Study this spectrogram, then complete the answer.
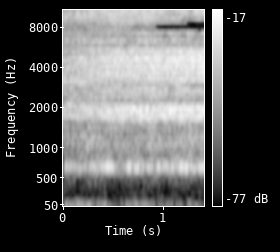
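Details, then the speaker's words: BMW S1000RR engine on the bench during a leak-down test: steady airy hiss with faint whistle as air escapes past a slightly leaking inlet valve, possibly dirt or a nicked seat; seats to be checked. "we're hissing through the inlet valve so I know that inlet valve is leaking ever so slightly could be a little bit of dirt and it could it could be a little nick on the seat"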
